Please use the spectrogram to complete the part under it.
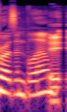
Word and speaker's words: Rosenblum: And sounds differently. Rosenbaum, Rosenblum.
